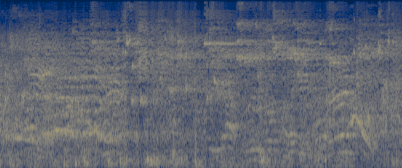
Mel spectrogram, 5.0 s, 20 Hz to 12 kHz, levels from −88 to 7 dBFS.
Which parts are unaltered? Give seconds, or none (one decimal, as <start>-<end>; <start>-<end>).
0.0-0.6; 3.6-5.0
